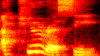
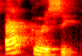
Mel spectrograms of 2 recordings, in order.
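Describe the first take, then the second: First: The stress falls on a later syllable. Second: The stress is on the first syllable. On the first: The speaker calls it wrong. "not accuracy" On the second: The speaker calls it right. "you pronounce this as accuracy"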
